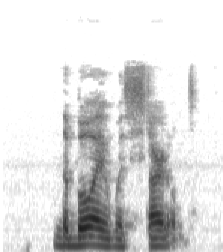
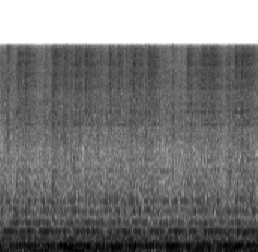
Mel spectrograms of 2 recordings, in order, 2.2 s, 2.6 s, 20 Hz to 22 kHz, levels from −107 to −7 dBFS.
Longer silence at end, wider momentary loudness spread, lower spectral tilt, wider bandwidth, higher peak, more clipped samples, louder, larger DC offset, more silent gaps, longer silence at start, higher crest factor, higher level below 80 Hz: first, 0.5 s vs 0 s; first, 18 LU vs 2 LU; first, -6.5 dB/octave vs -5 dB/octave; second, 7.8 kHz vs 11 kHz; second, -14 dBFS vs 0 dBFS; neither; second, -30 LUFS vs -14 LUFS; second, under 0.1% vs 1%; neither; first, 0.55 s vs 0 s; first, 18 dB vs 12 dB; second, -74 dBFS vs -20 dBFS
